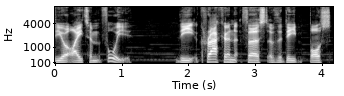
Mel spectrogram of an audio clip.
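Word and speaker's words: Craiceann: Kraken first of the deep this word is pronounced Kraken this is the Irish word for skin but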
